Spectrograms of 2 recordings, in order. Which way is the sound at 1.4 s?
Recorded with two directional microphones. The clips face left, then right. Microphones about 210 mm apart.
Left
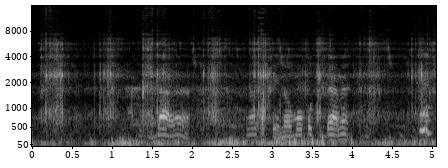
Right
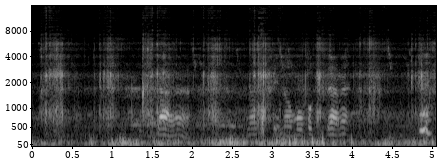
25° left (ahead or behind).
